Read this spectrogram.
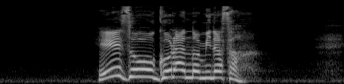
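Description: A young woman calls out loudly, announcing.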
